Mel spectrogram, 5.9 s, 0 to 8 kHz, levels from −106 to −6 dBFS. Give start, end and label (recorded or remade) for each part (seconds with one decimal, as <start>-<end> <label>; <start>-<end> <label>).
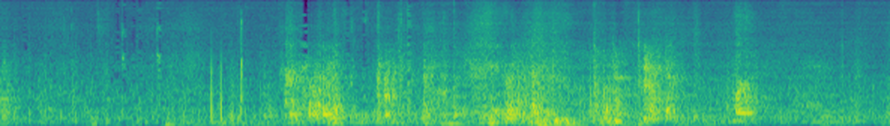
0.0-2.8 recorded; 2.8-5.9 remade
